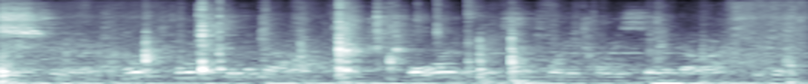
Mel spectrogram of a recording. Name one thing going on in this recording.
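Cardboard scrapes as a box lid slides open.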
